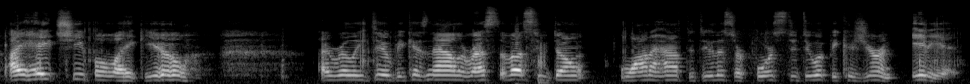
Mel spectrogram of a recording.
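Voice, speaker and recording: In a roughly recorded clip, a vlogger rants casually and at length, full of opinions, cursing freely and performing imagined quotes. She speaks at a medium pitch.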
